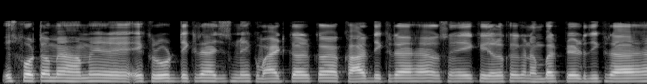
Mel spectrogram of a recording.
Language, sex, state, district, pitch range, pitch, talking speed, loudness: Hindi, male, Chandigarh, Chandigarh, 140-150 Hz, 145 Hz, 260 wpm, -18 LUFS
